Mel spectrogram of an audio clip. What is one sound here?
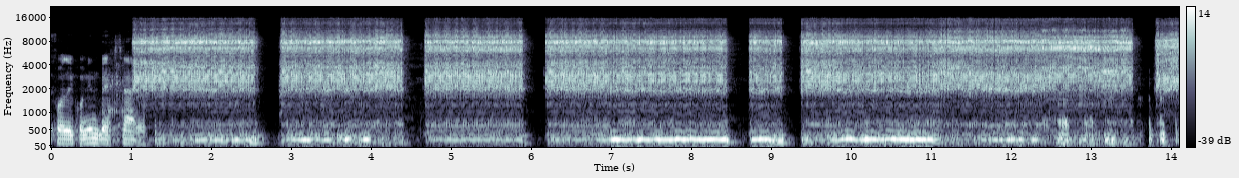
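A tattoo machine buzzes steadily, stopping briefly now and then.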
